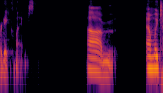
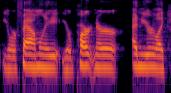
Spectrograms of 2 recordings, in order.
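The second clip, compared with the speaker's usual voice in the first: ordinary talk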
